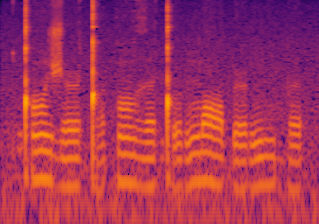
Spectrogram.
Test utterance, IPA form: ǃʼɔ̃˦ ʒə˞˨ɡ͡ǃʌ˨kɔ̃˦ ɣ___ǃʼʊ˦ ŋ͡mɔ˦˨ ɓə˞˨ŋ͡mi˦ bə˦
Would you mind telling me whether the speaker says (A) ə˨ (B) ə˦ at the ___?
B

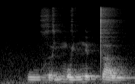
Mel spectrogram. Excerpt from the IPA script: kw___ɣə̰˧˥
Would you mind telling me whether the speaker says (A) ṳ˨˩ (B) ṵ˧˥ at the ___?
A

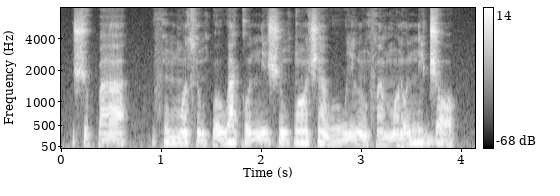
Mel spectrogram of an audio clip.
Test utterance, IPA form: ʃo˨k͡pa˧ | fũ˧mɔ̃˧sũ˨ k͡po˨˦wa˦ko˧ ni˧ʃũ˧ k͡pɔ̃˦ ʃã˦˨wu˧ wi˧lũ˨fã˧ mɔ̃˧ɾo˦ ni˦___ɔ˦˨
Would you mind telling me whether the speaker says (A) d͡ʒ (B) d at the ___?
A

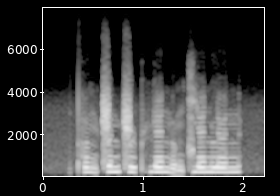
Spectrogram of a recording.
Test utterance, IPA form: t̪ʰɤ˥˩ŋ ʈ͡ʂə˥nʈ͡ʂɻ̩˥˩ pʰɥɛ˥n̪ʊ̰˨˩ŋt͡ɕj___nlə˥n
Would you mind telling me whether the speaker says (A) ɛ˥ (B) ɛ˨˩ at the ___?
A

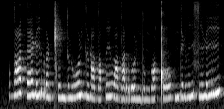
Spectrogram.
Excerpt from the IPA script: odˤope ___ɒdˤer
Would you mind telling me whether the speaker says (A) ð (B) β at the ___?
B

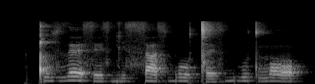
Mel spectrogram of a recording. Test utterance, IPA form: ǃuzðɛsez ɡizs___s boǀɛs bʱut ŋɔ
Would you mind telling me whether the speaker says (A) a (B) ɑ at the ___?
A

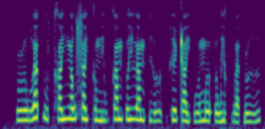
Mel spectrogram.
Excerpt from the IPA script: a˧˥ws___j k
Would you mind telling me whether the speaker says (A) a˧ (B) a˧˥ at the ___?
A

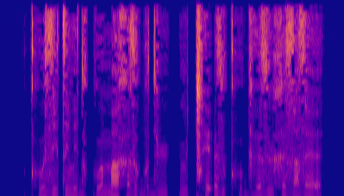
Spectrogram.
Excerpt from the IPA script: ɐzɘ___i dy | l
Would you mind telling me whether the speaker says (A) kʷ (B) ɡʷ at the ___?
B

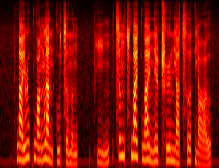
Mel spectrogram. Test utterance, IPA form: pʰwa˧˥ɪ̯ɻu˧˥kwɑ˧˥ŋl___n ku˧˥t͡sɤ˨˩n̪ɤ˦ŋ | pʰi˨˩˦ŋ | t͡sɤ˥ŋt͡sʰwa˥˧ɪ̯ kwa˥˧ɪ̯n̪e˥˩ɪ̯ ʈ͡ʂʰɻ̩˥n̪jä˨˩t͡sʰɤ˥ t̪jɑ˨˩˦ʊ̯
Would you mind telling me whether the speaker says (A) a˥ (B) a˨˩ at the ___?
B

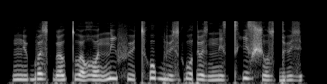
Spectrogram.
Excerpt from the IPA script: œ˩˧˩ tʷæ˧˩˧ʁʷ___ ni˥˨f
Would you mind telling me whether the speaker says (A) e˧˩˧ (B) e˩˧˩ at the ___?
B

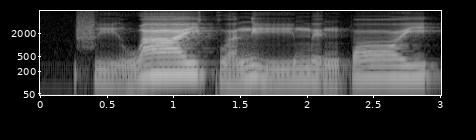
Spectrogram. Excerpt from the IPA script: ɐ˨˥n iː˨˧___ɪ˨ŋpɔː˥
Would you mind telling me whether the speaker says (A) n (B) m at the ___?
B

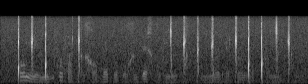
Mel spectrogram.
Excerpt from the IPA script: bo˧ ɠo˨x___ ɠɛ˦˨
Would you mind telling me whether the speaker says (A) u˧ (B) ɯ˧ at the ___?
B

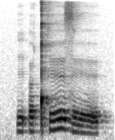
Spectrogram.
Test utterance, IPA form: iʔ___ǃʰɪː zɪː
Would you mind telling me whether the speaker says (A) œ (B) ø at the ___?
A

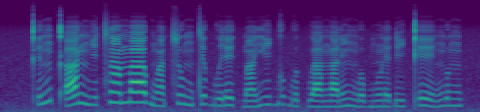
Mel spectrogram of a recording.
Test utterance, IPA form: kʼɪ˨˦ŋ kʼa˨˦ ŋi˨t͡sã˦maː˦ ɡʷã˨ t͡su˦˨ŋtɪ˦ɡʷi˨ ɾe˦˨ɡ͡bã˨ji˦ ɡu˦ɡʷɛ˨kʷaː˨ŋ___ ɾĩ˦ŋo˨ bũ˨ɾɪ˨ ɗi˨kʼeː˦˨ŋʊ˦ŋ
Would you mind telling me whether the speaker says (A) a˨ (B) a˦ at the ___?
A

